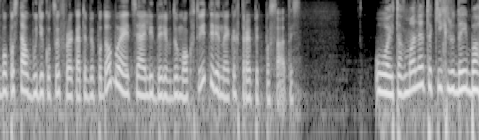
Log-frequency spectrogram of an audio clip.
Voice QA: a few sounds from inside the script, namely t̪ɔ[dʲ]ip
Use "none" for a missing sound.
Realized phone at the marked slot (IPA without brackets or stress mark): bʲ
